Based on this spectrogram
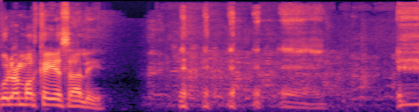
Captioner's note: evil laugh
